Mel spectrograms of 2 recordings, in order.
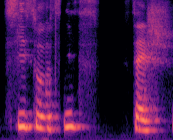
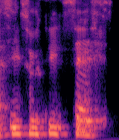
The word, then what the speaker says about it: six saucisses sèches: Oui, sur cette phrase là, faut bien prononcer six saucisses sèches et pas si sèch c'est tu as bien le de saucisse. Si saucisses s six saucisses sèch saucisses sèches six saucisses sèches comme ça.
